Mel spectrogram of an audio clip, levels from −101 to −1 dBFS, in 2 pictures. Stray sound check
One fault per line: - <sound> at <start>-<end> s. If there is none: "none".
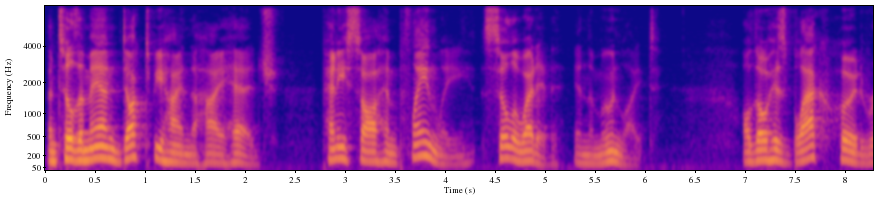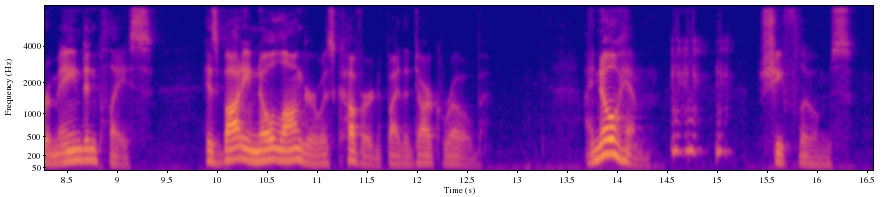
- throat clearing at 14.5-15.2 s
